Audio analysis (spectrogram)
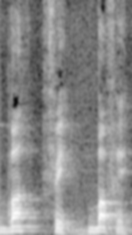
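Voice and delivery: "ಬಫೆ" split as "buh-fay", then whole; silent T. Shown as a demonstration. Teacher correcting buffet for students, silent T. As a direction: end "ಬಫೆ" on the vowel, no T. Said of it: "ಬಫೆಟ್ ಅಲ್ಲ".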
